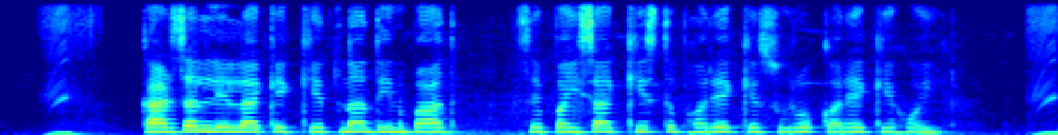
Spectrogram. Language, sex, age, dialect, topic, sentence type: Bhojpuri, female, 18-24, Southern / Standard, banking, question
